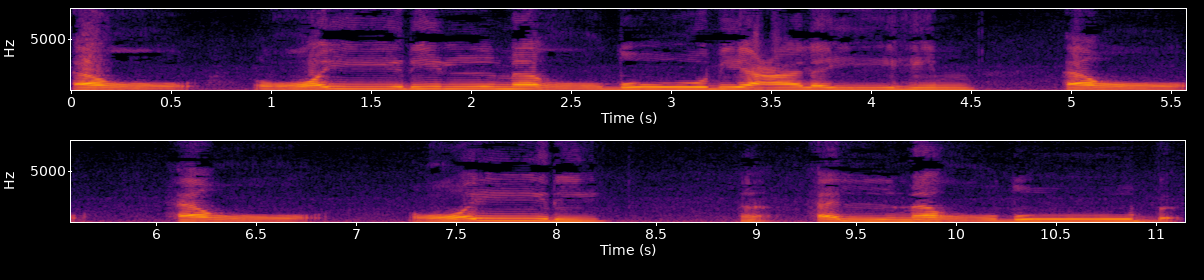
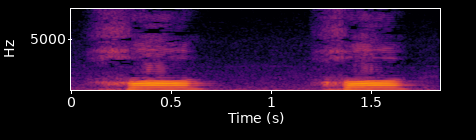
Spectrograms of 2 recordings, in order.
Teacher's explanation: ومن أدنى الحلق، يعني من أقرب منطقة من الحلق إلى الشفتين، حرفان هما الغين والخاء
